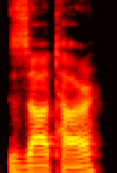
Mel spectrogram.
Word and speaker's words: za'atar: Up in, it is pronounced za'atar, za'atar, za'atar. It's telling me za and tar.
